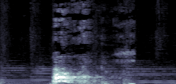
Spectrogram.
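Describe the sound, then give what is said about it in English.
A dog gives one sharp, loud bark, followed a moment later by a softer, shorter bark or grunt. Nobody speaks, and the surroundings are otherwise quiet. “Now it barks.”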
